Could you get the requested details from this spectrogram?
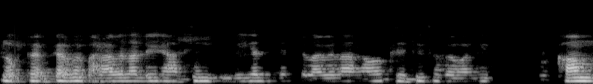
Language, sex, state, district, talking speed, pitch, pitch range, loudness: Magahi, male, Bihar, Gaya, 180 wpm, 155 Hz, 150-160 Hz, -23 LUFS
